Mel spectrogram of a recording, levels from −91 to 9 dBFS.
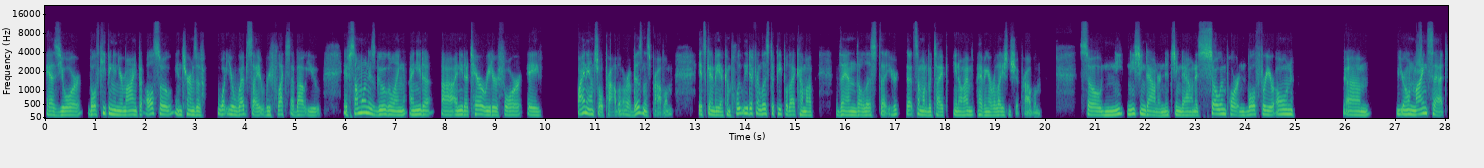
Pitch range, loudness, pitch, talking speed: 125-155 Hz, -20 LUFS, 135 Hz, 180 wpm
